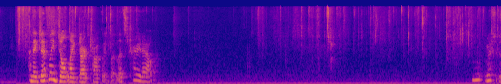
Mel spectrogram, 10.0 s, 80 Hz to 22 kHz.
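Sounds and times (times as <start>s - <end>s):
low steady hum: 0.0s - 10.0s
wrapper crinkling and tearing: 0.3s - 4.0s, 4.9s - 10.0s.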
